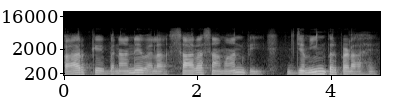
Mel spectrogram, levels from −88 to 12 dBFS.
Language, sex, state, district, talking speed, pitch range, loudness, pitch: Hindi, male, Uttar Pradesh, Lucknow, 140 wpm, 110-135 Hz, -19 LUFS, 120 Hz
